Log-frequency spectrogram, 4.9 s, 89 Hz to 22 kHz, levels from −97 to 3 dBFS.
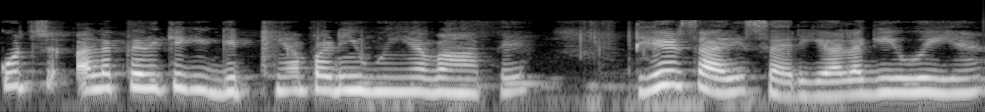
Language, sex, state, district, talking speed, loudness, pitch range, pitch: Hindi, female, Uttar Pradesh, Lucknow, 195 wpm, -16 LUFS, 225-275 Hz, 245 Hz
